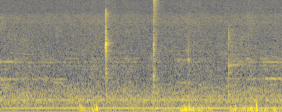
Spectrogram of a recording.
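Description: Faint handling sounds of hair being parted and combed with a plastic comb: two light clicks and a few soft thumps over a faint steady hum.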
